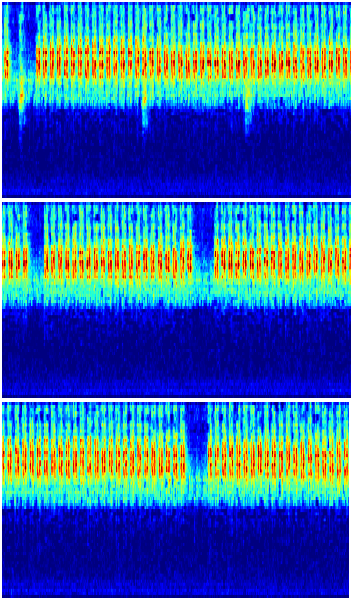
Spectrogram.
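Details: Crickets at nighttime keep up a piercing, rapid pulsed trill high in pitch, broken by a few brief gaps spaced several seconds apart, against an otherwise quiet background.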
